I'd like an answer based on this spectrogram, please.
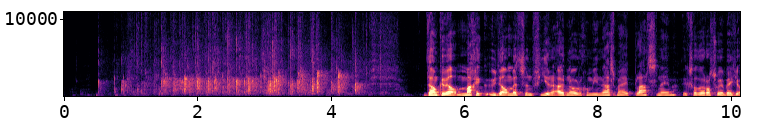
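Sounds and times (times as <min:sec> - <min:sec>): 
modest applause from a council meeting audience: 0:00.5 - 0:05.0
speech: 0:05.4 - 0:10.1.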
